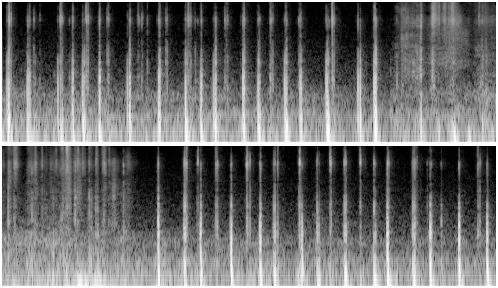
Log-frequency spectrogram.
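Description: A full-size, inflated, hollow brown pebbled composite leather American football with a white stripe is held in the hands and tapped and scratched with fingertips and nails. Quick, dull, low thuds patter in an irregular stream, broken midway by a stretch of softer, brighter scratching before the tapping resumes.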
